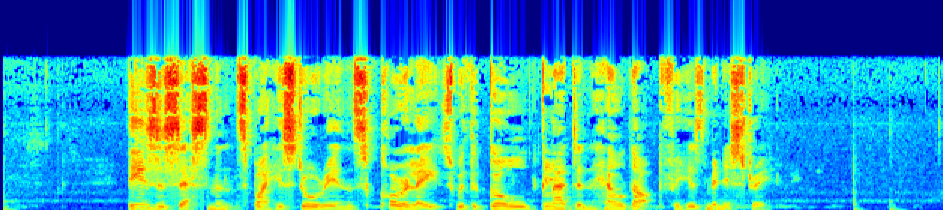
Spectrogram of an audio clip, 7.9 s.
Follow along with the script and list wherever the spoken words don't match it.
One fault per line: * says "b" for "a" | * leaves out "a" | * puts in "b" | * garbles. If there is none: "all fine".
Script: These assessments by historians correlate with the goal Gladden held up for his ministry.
all fine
